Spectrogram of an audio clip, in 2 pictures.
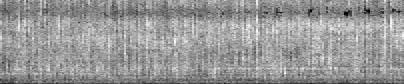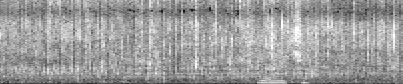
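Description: Calves slurp water from a bucket.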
